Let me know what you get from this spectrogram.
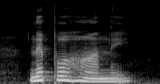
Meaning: not bad, not half bad, quite good
- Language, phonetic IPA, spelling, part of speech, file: Ukrainian, [nepɔˈɦanei̯], непоганий, adjective, Uk-непоганий.ogg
